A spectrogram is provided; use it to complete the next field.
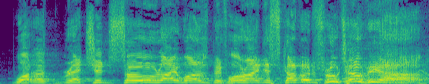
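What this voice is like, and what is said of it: Big overblown British accent. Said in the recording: “in a big overblown British accent”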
